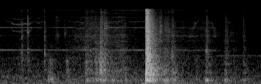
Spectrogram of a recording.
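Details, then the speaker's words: VCR attempting to play a VHS tape: scattered faint clicks and whirs with one sharp clunk, the tape mechanism labouring and failing to play. "Oh what is that sound what the [ __ ] is this [ __ ] why are you making this sound"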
